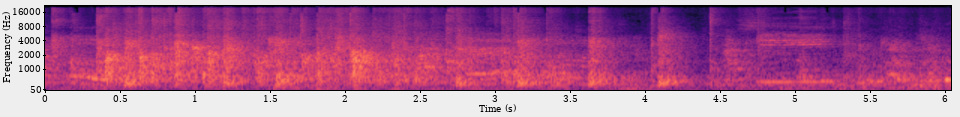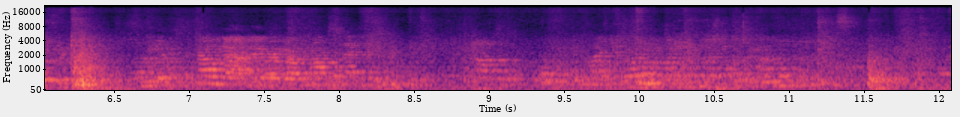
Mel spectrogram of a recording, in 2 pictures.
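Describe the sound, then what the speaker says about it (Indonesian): Students in a classroom applaud group 1 with scattered, uneven claps and taps that blend with chatter and shuffling, a few sharp claps standing out before voices take over. "Berikan aplaus untuk kelompok 1."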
